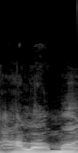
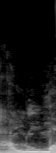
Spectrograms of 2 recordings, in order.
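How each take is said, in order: First: The middle syllable has the vowel a. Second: The middle syllable has the vowel u. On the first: "jangan menjadi alama" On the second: "jangan menjadi aluma"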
